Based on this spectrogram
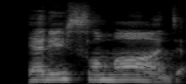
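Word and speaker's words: Hedi Slimane: Heidi Silliman, is like one of the most, the coolest people in the fashion that people look up. People like him. – Eddie Slimane.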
